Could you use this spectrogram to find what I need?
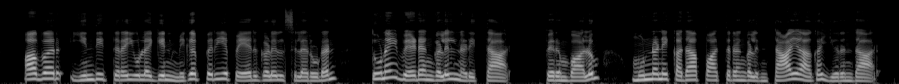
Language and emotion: Tamil, neutral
